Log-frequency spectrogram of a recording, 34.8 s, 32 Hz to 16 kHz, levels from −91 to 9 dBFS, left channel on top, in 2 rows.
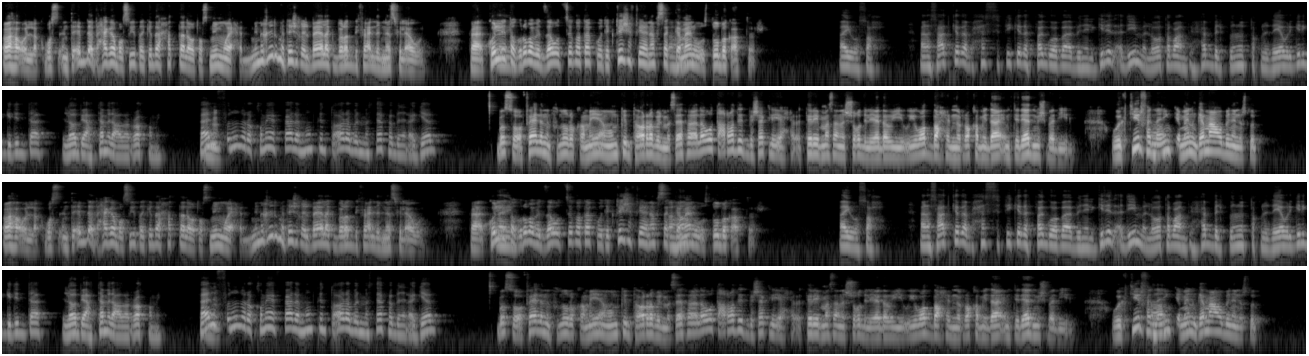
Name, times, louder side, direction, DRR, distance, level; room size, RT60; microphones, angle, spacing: voice 1, 0.0-5.6 5.9-10.0 20.1-20.3 24.0-34.1, left 8 dB, 90° left, 0.3 m, -28 dB
voice 2, 11.2-11.7 12.2-17.9 18.2-19.5 20.0-23.2 32.7-32.9, right 2 dB, 15° right, 0.3 m, -35 dB
6.2 x 4.1 x 3.8 m
head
